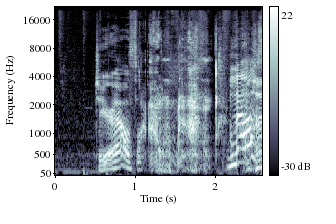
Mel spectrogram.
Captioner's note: chomps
